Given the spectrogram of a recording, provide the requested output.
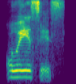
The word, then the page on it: oasis: Indian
